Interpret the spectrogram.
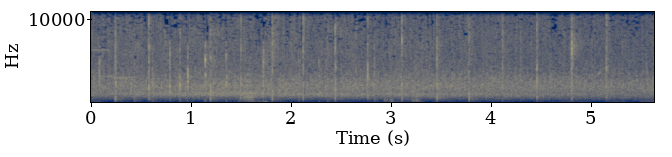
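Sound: round of applause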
